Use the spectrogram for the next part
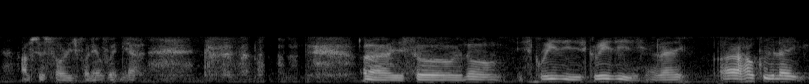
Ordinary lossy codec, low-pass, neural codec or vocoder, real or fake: none; 3.6 kHz; codec, 44.1 kHz, 7.8 kbps, DAC; fake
